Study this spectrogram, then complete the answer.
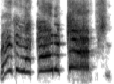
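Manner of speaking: high, loud yelled threat; shrill-pitched mock yell of a threat; mock shout. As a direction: yell it like an angry neighbor. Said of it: "She's like".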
